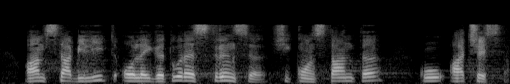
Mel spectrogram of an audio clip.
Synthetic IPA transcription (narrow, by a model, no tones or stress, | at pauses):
amst̪abilit̪o̞le̞ɡət̪uɾəst̪ɾɨnsəʃiko̞nst̪ant̪ə | kuat͡ʃest̪a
